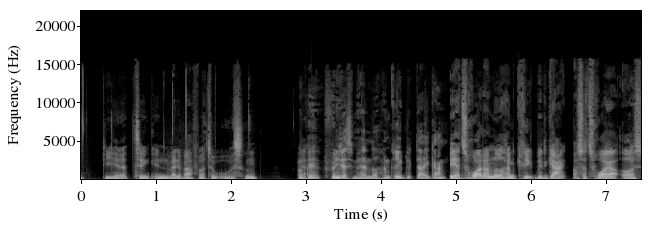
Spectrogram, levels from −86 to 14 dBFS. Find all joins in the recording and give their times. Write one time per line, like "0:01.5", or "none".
none

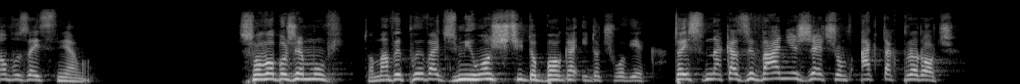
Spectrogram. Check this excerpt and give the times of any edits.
0:03.5
0:06.7

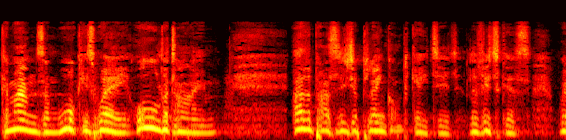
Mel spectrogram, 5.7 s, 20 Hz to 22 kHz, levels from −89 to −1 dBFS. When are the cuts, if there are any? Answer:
0:02.8

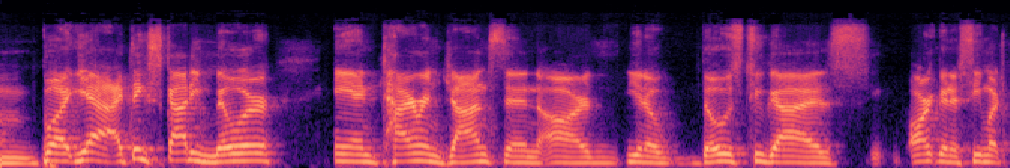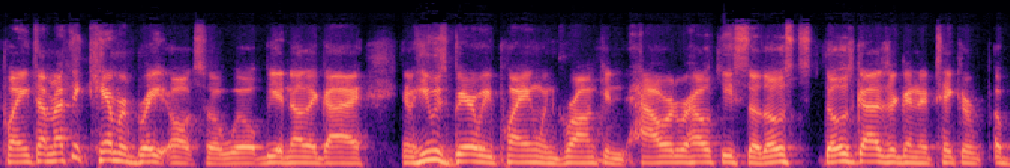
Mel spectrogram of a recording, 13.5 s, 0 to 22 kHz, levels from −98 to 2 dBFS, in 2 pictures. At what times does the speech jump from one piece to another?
none

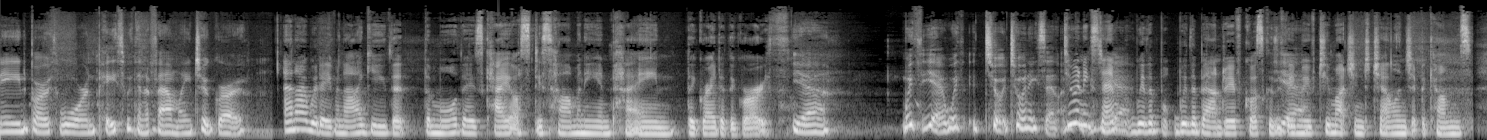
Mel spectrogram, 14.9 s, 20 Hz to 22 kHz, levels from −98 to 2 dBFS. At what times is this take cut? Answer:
none

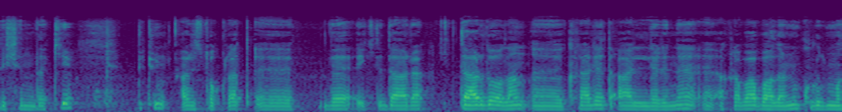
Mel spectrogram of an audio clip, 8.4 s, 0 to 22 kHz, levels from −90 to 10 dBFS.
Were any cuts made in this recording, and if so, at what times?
0:04.3

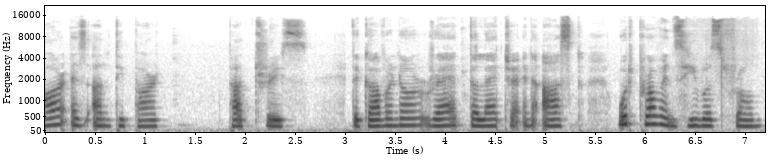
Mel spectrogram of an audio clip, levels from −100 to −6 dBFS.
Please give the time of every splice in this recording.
0:03.0

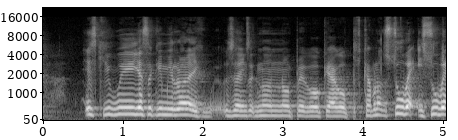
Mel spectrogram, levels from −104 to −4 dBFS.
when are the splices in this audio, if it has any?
0:02.5

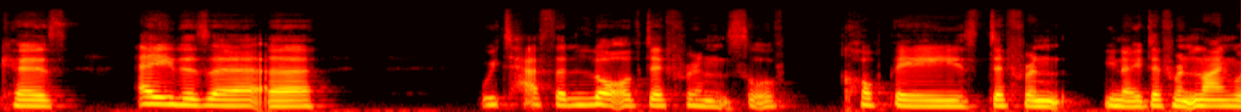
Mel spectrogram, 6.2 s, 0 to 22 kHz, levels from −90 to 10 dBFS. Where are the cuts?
0:01.3

